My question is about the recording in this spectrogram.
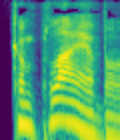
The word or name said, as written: compliable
